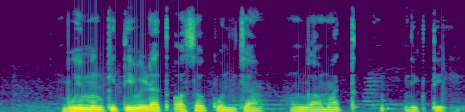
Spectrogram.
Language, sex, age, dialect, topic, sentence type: Marathi, male, 18-24, Varhadi, agriculture, question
